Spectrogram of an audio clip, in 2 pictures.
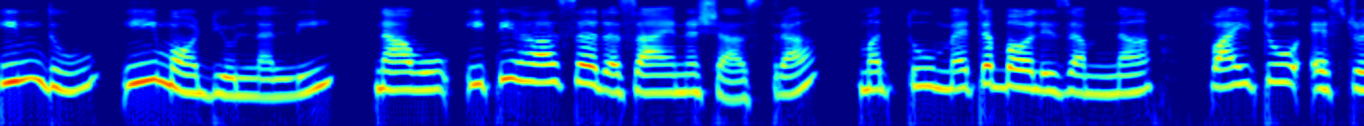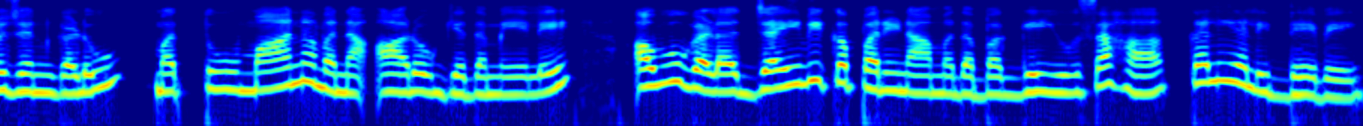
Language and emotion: Kannada, neutral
